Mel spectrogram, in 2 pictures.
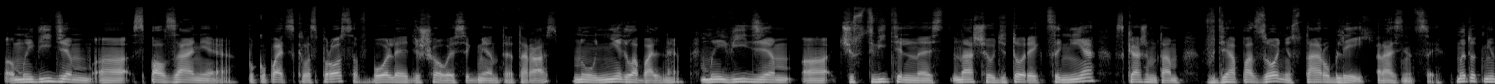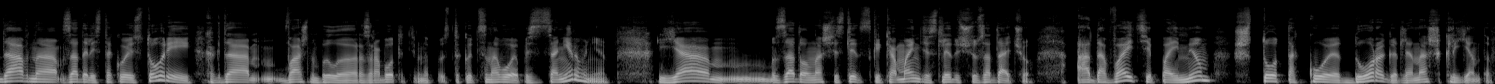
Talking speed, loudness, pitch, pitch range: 120 wpm, -27 LUFS, 110 Hz, 95-115 Hz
